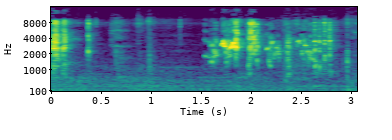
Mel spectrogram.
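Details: Pet budgerigars singing, scattered high chirps at first, then a thick run of squeaky, buzzy warbling notes tumbling together toward the end.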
